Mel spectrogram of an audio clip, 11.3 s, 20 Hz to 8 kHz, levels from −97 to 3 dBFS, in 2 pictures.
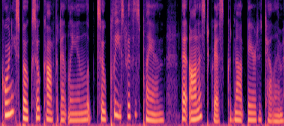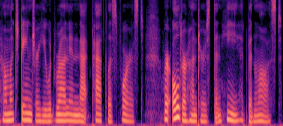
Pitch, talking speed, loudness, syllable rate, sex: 170 Hz, 200 wpm, -21 LUFS, 5.0 syllables/s, female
